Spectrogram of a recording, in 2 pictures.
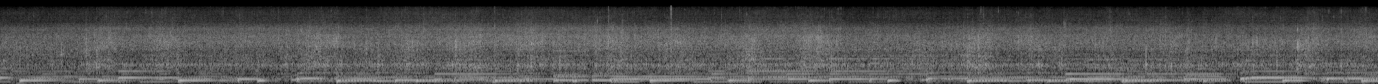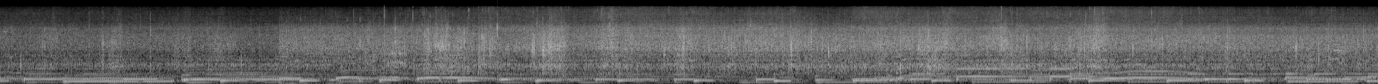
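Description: Ground hamburger, butternut squash, onion and garlic frying in an enamelled cast-iron skillet, a steady sizzle as a silicone spatula stirs it. The sizzle grows louder about halfway through.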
